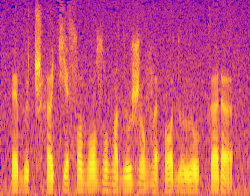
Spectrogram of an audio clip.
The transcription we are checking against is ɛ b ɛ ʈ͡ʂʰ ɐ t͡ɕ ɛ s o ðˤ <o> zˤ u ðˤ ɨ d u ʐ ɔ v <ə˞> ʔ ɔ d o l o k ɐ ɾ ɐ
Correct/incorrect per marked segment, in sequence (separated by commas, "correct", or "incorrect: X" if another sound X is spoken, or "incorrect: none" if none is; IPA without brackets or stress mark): correct, incorrect: ɐ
